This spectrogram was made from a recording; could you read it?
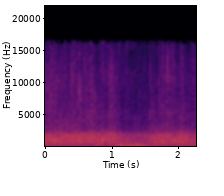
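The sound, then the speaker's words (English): A church audience bursts into steady applause to welcome new members into the church fellowship, a dense wash of many hands clapping at an even, fairly loud level throughout, with no voices standing out. “Please give them a round of applause to encourage them.”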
